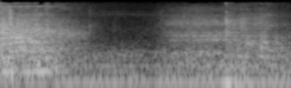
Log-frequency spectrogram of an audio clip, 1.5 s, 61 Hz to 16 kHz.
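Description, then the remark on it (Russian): A tossed 1958 coin lands with a bright metallic clink, followed by a brief rattle and a second faint ring a moment later, with no voices. “У нее лишь орел и решка. Тебе надо только выбрать.”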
